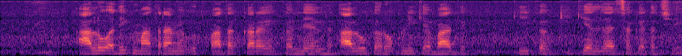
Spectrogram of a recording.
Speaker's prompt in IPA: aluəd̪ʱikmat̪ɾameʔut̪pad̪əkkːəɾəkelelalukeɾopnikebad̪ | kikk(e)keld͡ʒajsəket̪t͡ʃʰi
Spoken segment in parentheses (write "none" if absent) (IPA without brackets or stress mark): i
